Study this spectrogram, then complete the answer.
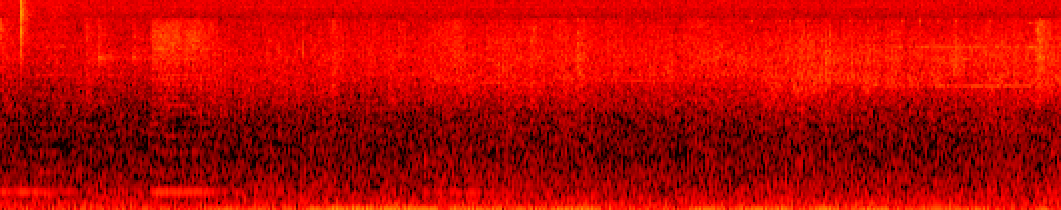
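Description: A pod door hisses open.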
